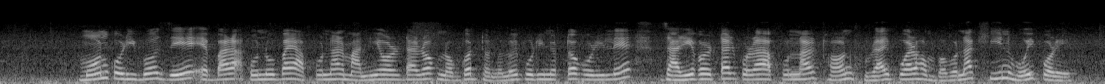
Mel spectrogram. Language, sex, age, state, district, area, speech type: Assamese, female, 30-45, Assam, Nalbari, rural, read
